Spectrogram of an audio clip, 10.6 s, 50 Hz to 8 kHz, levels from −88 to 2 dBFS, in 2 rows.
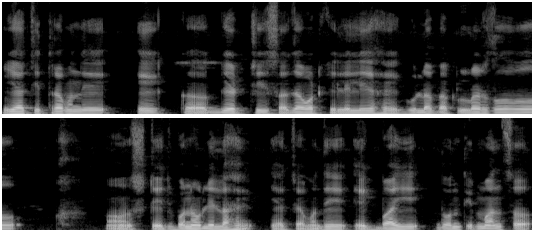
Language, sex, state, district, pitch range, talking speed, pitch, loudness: Marathi, male, Maharashtra, Chandrapur, 105-115 Hz, 105 wpm, 110 Hz, -26 LUFS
